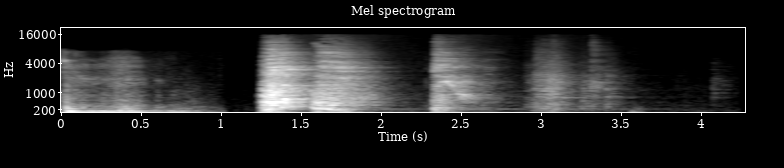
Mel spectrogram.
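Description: A man coughing and clearing his throat in four short bursts, the loudest about a second and a half in.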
